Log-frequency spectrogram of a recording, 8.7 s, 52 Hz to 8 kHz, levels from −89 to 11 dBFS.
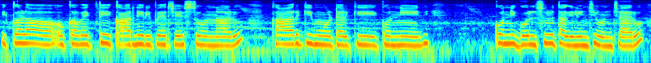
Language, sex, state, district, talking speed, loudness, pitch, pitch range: Telugu, female, Telangana, Mahabubabad, 115 wpm, -17 LUFS, 230 Hz, 220-245 Hz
